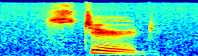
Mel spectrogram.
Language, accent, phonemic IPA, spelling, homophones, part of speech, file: English, US, /stɜɹd/, stirred, staired, verb, En-us-stirred.ogg
- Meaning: simple past and past participle of stir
